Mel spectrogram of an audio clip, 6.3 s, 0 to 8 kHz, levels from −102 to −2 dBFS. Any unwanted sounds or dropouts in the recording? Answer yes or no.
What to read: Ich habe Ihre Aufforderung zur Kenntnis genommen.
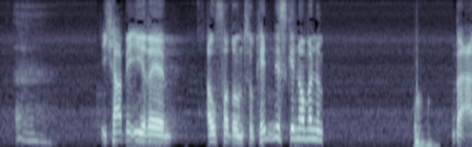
yes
